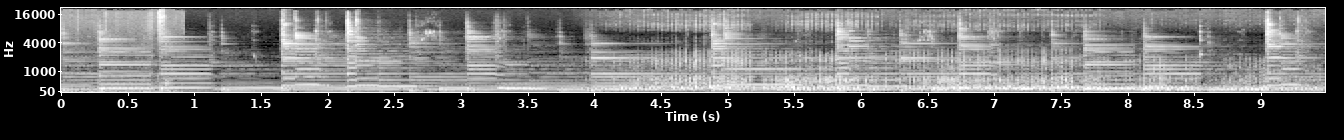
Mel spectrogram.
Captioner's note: cat purring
